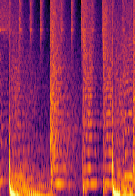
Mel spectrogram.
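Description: Electronic background music with a steady beat: deep bass drum hits that drop in pitch, with sharp hi-hat strokes above.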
